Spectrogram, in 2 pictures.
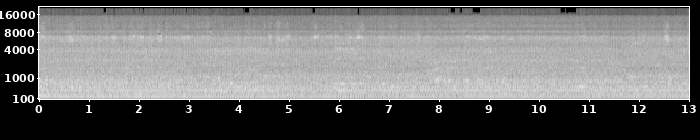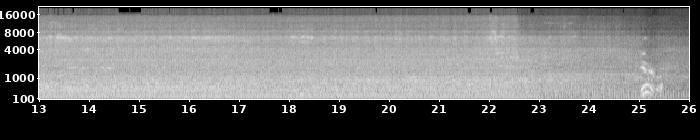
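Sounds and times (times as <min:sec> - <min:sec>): small gasoline engine running: 0:00.0 - 0:26.0.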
